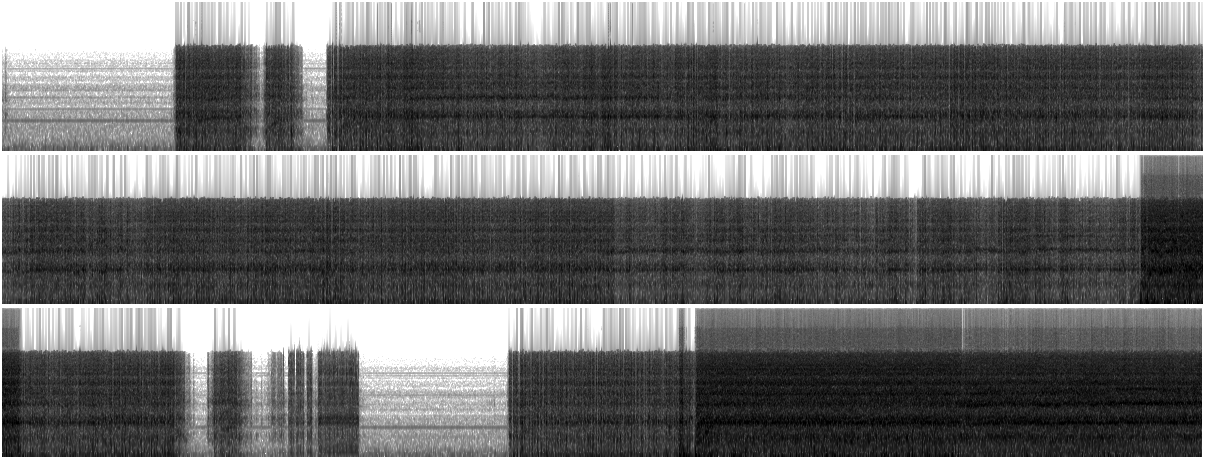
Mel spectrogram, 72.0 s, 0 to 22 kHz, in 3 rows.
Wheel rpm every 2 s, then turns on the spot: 0, 30, 130, 120, 230, 230, 220, 220, 220, 220, 210, 210, 210, 220, 210, 220, 220, 210, 220, 230, 220, 220, 230, 230, 230, 170, 40, 10, 0, 160, 220, 220, 210, 210, 220, 230.
4-6 54-56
